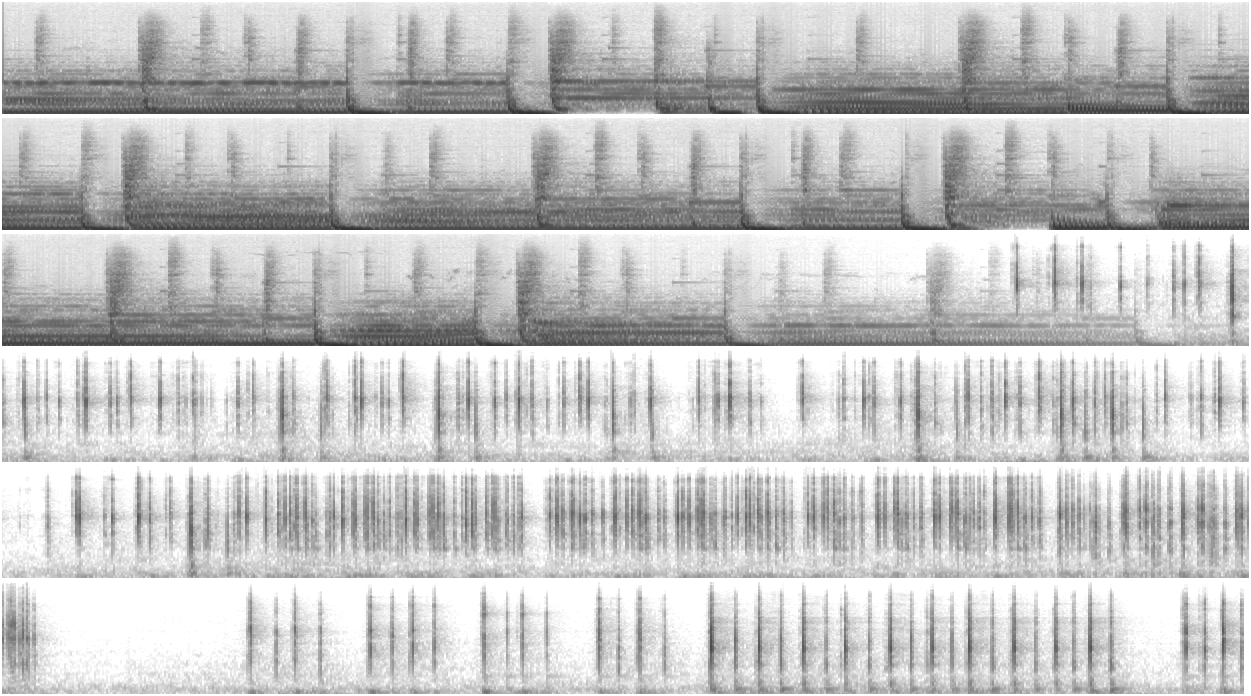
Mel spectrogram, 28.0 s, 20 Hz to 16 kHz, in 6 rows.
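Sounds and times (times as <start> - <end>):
mechanical keyboard typing: 13.1 - 23.6, 24.3 - 28.0.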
